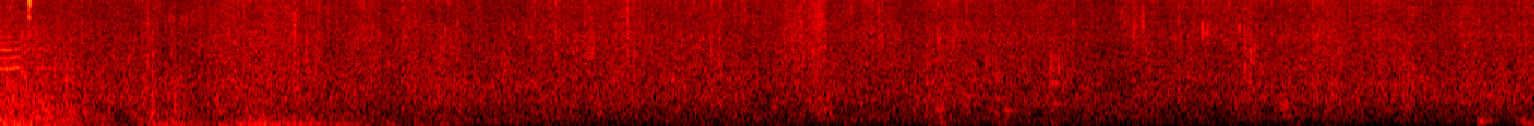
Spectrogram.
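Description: A Viking longship pushes across open sea in Assassin's Creed Valhalla, with a steady wash of waves and wind noise, louder at the start and then settling into a constant rushing hiss.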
